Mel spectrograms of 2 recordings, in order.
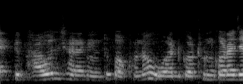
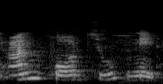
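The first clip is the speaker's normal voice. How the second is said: Unfortunate very slowly, an, for, chu, net as four beats; four-syllable breakdown; much slower than usual. Shown as a demonstration. Teacher counting out four syllables, unfortunate slowly split as an-for-chu-net. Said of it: "আমরা চারবারে উচ্চারণ করতে পারছি".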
